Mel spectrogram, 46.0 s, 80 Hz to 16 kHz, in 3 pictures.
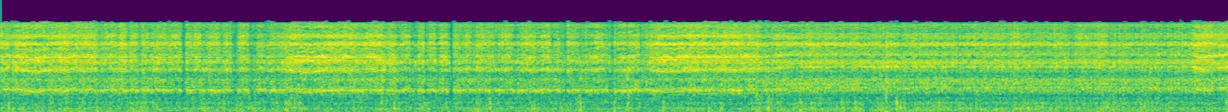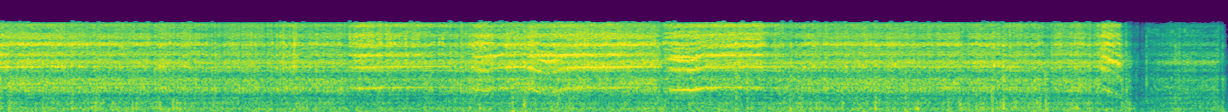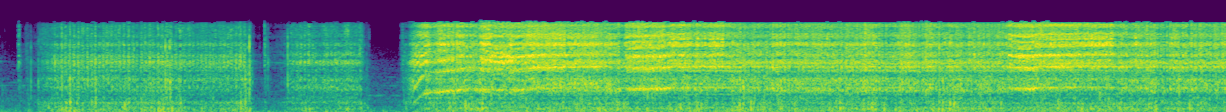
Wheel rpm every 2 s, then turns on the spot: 210, 210, 210, 210, 210, 230, 230, 230, 230, 230, 230, 220, 230, 240, 170, 20, 40, 30, 190, 230, 230, 230, 230.
30-34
